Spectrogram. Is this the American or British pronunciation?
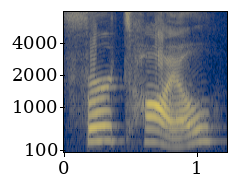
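British. It is said with a British accent. "fertile is British"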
